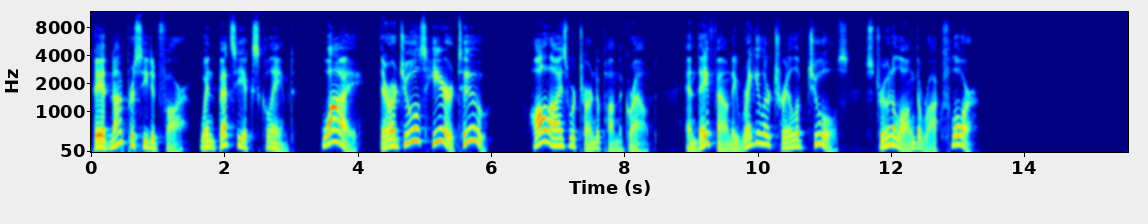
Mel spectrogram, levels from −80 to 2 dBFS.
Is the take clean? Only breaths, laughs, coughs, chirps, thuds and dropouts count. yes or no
yes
